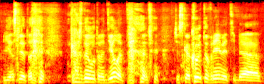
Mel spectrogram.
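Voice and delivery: ordinary talk, nothing marked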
